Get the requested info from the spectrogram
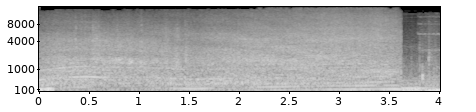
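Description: Car engine revving and accelerating, with a loud rushing noise that starts abruptly and cuts off suddenly after about three and a half seconds.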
